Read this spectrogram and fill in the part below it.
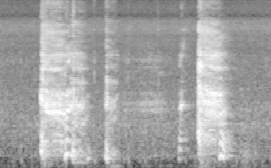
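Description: A few close, loud coughs in quick succession, with brief gaps between them and no talking.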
